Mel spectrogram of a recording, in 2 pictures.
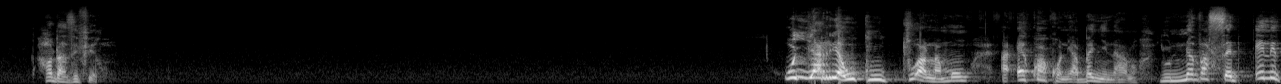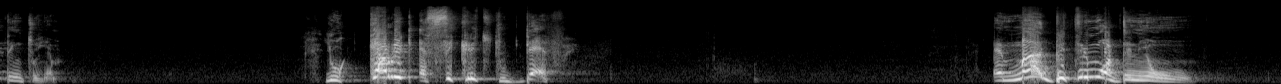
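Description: A man speaks with animation in bursts close to a microphone, with long pauses.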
